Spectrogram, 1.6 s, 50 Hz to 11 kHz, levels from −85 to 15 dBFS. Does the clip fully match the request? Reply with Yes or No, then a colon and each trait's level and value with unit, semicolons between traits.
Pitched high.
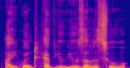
No: medium, 170 Hz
